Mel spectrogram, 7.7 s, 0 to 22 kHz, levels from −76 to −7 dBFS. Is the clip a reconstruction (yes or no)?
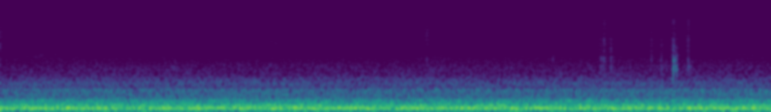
no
